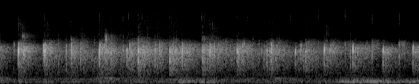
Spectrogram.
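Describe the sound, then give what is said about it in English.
Sustained audience applause: a dense, steady crackle of many hands clapping at once, fairly loud and even throughout with no voices over it. “Maybe you should hold your applause to the end so I can get through more of these.”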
